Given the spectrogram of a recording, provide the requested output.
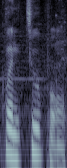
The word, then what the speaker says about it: quintuple: Did you know it's actually pronounced quintuple? No, I'm serious. Yeah, if you're from Silly Goose Town. No, I'm serious, Gabe. It's pronounced quintuple.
